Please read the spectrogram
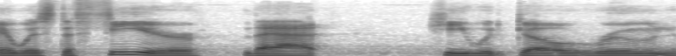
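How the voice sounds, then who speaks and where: Here is a man with an American accent and a fairly low pitch, an ordinary speaking voice. The recording is very clean, with a silent background. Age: 30s. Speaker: motivational speaker. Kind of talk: talk to students. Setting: school classroom talk.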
